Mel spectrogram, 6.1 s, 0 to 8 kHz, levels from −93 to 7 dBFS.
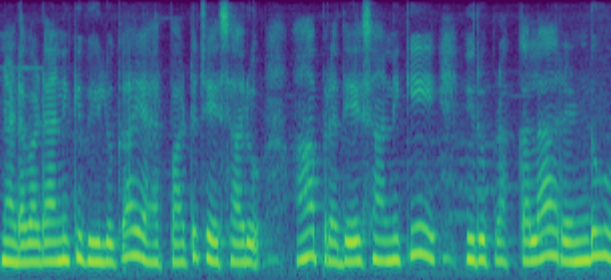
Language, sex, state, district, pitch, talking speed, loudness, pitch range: Telugu, female, Andhra Pradesh, Guntur, 215 Hz, 90 wpm, -14 LUFS, 205-235 Hz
